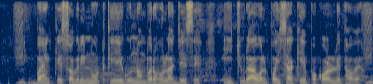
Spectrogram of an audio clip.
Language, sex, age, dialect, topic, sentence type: Bhojpuri, male, 18-24, Northern, banking, statement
